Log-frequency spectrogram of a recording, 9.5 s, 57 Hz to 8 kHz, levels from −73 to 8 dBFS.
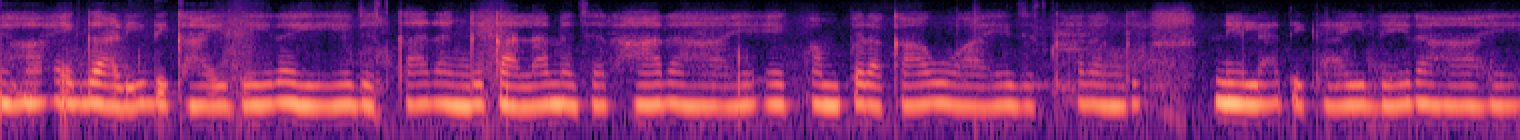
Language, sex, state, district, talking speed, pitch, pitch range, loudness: Hindi, female, Goa, North and South Goa, 170 wpm, 200 Hz, 195-210 Hz, -18 LUFS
